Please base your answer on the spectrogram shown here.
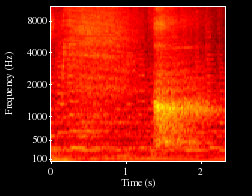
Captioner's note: exhaling; inhaling deeply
